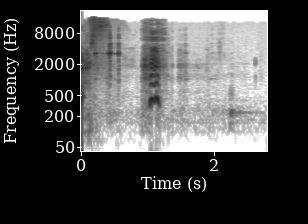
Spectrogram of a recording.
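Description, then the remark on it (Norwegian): A soda bottle is opened right next to a microphone: a brief fizzy hiss, then a louder clinking burst of glass, and a faint click a moment later in otherwise quiet surroundings. “skal du åpne den inntil mikrofonen.”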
